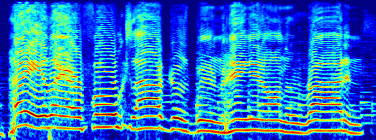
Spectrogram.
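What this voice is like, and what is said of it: Redneck character voice. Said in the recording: “Billy Bob Joe, the redneck.”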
